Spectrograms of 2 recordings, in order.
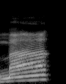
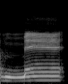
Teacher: Yang kemarin saya share di grup itu adalah terkait vokal fathah. Jangan berlebihan dengan niat menipiskan huruf tipis vokal fathah akhirnya jadi miring imalah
